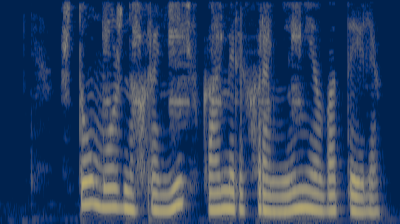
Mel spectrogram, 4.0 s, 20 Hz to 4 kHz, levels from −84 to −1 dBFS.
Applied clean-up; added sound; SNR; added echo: classical method log-MMSE.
